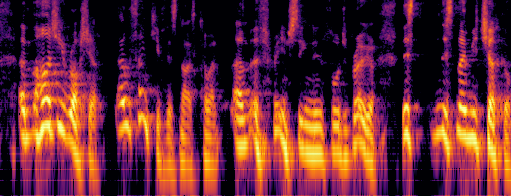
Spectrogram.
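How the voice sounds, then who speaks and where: This man has a dark, mellow tone that is somewhat breathy, with lively intonation. The recording is very clean, with a silent background. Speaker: news show host. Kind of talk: live show reading viewer comments. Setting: live stream. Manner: fast at times.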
